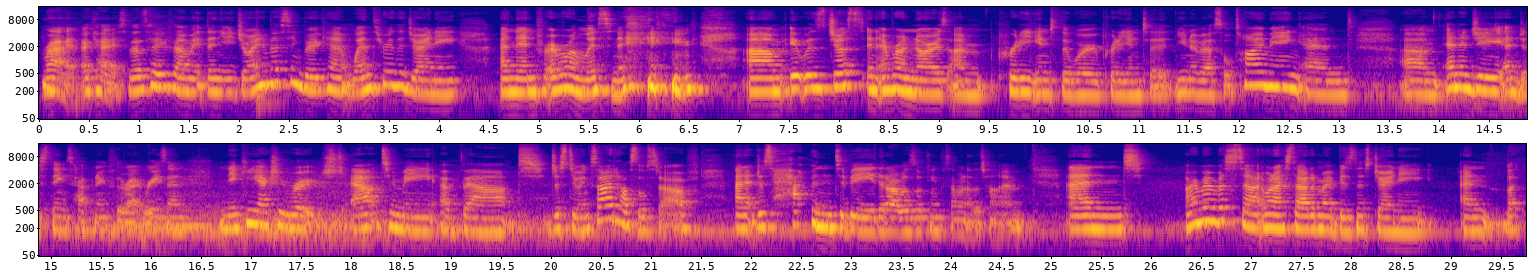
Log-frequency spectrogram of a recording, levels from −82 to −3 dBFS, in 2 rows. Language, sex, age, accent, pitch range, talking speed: English, female, 20-39, Australian, 185-230 Hz, 175 wpm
